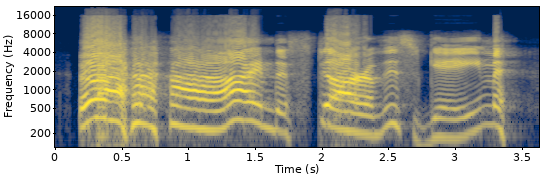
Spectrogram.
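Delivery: shrill, loud, high, drawn-out slow whine. Describing a game's characters, doing a line in a whiny Titus voice. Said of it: "comes across often as quite whiny".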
